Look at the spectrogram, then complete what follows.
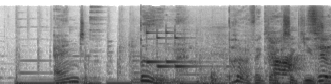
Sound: chiming

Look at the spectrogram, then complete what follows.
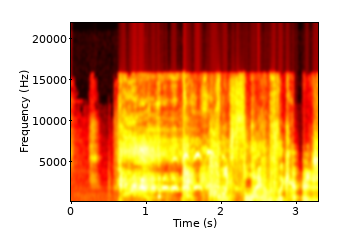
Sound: group laughing

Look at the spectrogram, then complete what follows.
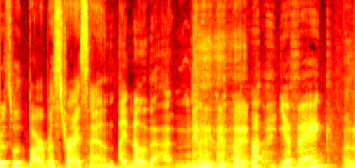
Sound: laughing

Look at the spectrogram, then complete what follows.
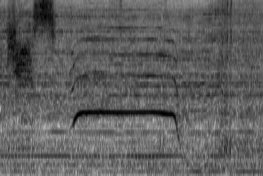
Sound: screams

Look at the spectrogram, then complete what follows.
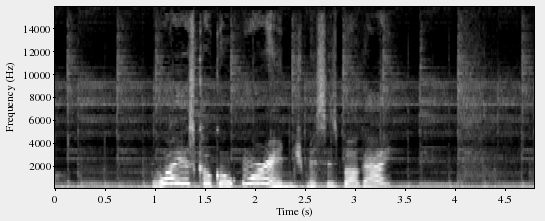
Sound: background jazz music; Kool sounds surprised

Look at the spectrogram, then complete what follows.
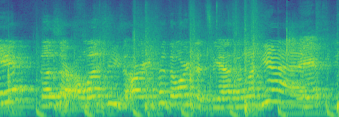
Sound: words slurring together

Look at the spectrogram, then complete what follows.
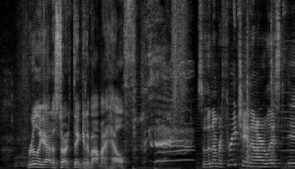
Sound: laughs

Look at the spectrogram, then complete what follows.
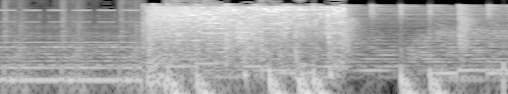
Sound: crash; awesome music

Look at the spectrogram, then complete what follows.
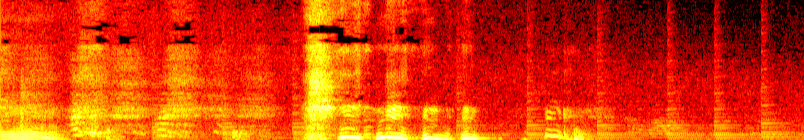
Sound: laugh

